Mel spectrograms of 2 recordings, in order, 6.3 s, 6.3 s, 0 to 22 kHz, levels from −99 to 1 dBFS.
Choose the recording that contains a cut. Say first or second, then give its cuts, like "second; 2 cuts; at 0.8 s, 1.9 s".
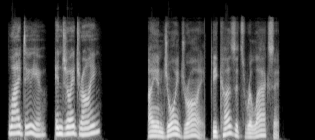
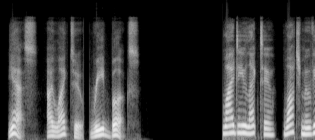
first; 1 cut; at 0.9 s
